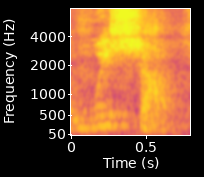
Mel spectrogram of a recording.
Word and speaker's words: Wicha: that's drew our friend Jason wisha you have your pron your name pronounced all sorts of ways yeah so wisha so Jason is has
